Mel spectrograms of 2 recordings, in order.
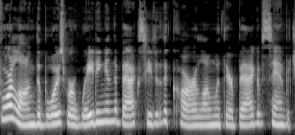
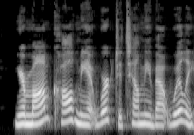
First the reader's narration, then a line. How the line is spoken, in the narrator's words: said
